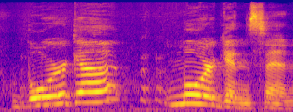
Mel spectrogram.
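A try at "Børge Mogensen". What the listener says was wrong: There's no R.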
